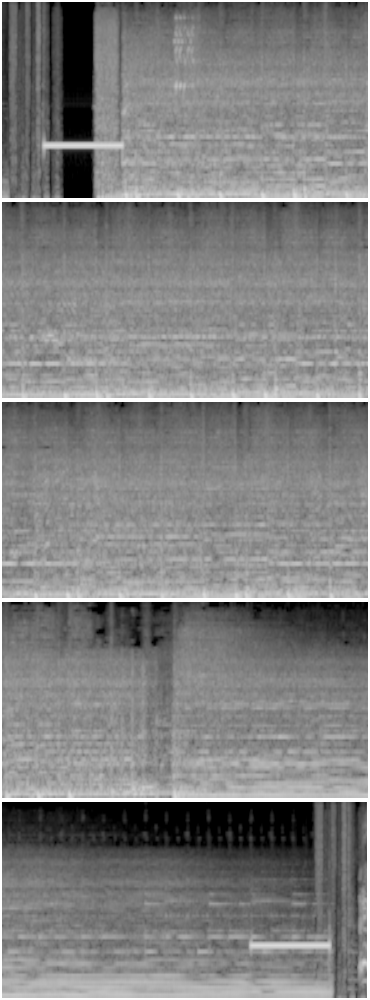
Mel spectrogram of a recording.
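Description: A loud, dense intro jingle plays for about twenty seconds with no talking, its layered sound shifting partway through, and a short steady beep marks both its start and its end.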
